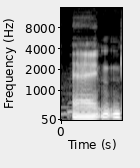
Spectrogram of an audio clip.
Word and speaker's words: EN: how is am pronounced it's like saying the letters a and n a n I'm right good for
